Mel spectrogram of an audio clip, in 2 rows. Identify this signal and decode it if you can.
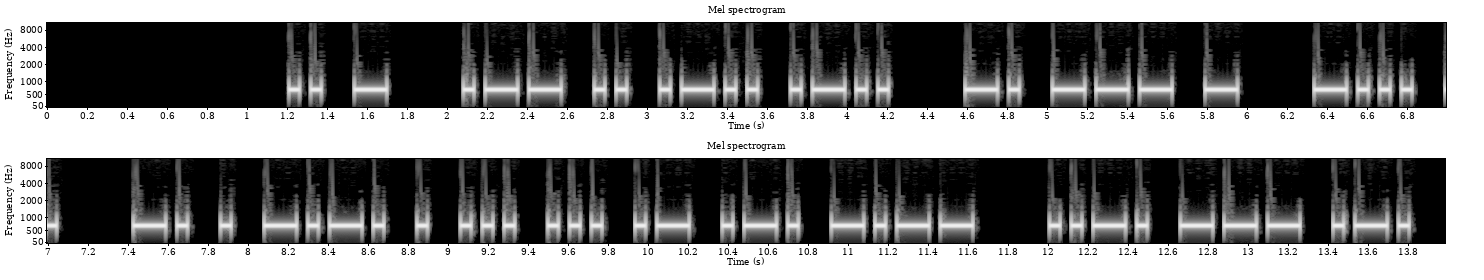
Morse code, heard as a keyed tone, about 22 wpm, 700 Hz. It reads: IT WILL NOT BE NECESSARY FOR
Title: Sentences from Top 1000 Words - Review Part 1 - 22wpm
